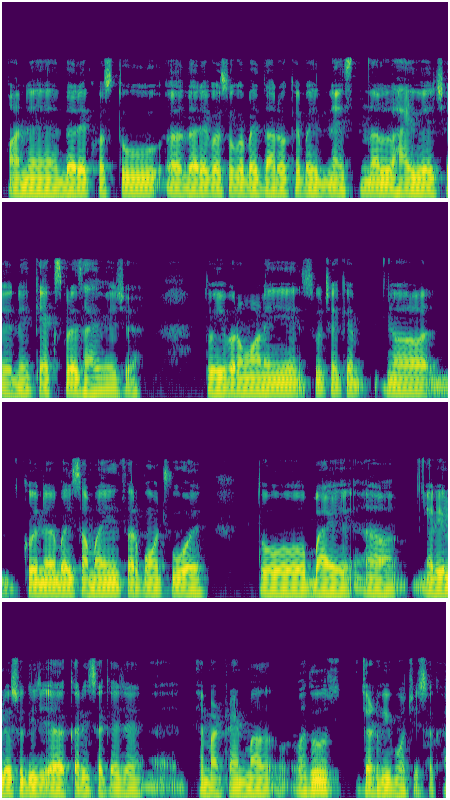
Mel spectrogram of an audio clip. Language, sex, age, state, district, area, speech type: Gujarati, male, 30-45, Gujarat, Ahmedabad, urban, spontaneous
